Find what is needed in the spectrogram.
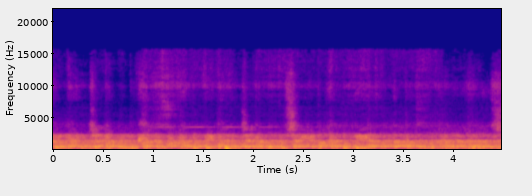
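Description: Action movie trailer's soundtrack playing back, thin and muffled in a narrow band, as though filtered, a dense continuous wash of sound with no pauses.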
